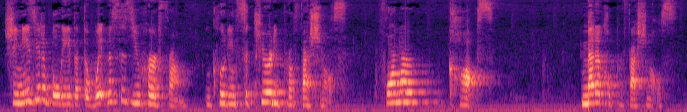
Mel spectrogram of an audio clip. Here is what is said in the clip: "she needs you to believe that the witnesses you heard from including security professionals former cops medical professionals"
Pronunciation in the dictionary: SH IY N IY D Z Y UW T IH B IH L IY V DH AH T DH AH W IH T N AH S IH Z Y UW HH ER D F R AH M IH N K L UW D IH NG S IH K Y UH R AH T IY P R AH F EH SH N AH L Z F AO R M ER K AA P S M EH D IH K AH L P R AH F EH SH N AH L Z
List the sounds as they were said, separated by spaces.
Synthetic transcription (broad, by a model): SH IY N IY D Z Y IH T IH B IH L IY V DH AH T DH AH W IH T N AH S IH Z Y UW HH ER D F R AH M IH N K L UW D IH NG S IH K Y UH R AH T IY P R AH F EH SH N L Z F AO R M ER K AA S M EH D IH K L P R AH F EH SH N L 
